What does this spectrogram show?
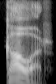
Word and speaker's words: cower: उच्चारण है कावर, COWER।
